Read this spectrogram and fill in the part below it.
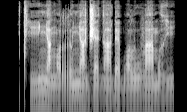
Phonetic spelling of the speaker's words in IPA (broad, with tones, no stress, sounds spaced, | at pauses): tʰ iː˨˦ ɲ a˨ ŋ ɔ˨ r ʊ˦ ɲ a˦ d͡ʒ ɛ˦ ɡ aː˨ ɗ ɛ˨ b ɔ˦˨ l uː˦ β aː˦ m ʊ˨ ɣ i˦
